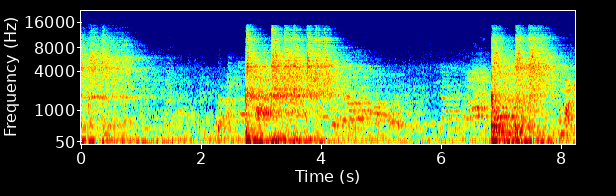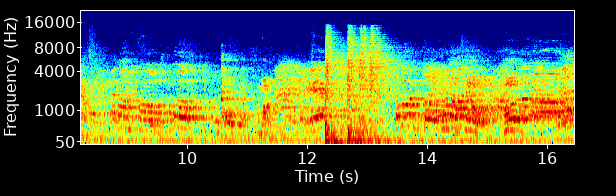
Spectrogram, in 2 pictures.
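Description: Loaded barbells with rubber bumper plates dropped onto a rubber gym floor: three heavy thuds a few seconds apart, echoing in a large hall, with voices between them.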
